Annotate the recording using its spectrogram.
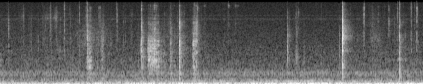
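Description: Scattered light clicks and small metallic taps of a screwdriver and screws against a MacBook Pro's aluminium bottom case as the back-panel screws are removed; the sharpest click comes near the end.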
